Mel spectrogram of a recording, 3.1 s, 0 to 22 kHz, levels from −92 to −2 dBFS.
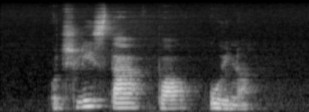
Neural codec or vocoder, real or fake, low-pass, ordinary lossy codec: none; real; 19.8 kHz; none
